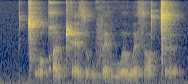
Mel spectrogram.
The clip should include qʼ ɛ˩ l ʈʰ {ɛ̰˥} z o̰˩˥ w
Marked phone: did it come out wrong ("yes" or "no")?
no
